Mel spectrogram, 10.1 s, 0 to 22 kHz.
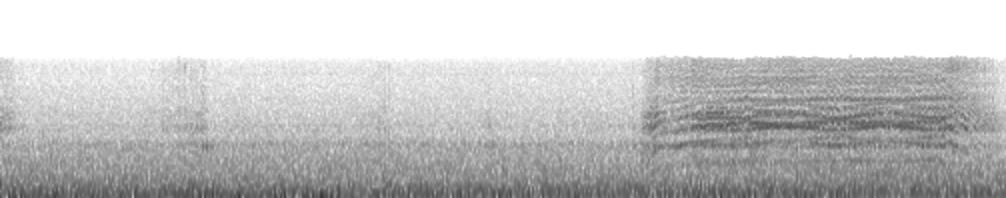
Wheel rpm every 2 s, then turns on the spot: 10, 0, 0, 110, 120.
none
